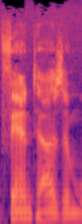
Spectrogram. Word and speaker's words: Phantasm: Phantasm? Am I saying it right? – Phantasm.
